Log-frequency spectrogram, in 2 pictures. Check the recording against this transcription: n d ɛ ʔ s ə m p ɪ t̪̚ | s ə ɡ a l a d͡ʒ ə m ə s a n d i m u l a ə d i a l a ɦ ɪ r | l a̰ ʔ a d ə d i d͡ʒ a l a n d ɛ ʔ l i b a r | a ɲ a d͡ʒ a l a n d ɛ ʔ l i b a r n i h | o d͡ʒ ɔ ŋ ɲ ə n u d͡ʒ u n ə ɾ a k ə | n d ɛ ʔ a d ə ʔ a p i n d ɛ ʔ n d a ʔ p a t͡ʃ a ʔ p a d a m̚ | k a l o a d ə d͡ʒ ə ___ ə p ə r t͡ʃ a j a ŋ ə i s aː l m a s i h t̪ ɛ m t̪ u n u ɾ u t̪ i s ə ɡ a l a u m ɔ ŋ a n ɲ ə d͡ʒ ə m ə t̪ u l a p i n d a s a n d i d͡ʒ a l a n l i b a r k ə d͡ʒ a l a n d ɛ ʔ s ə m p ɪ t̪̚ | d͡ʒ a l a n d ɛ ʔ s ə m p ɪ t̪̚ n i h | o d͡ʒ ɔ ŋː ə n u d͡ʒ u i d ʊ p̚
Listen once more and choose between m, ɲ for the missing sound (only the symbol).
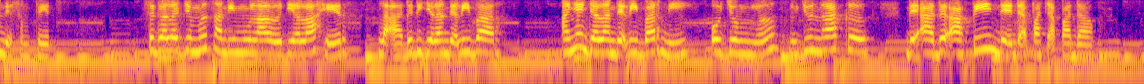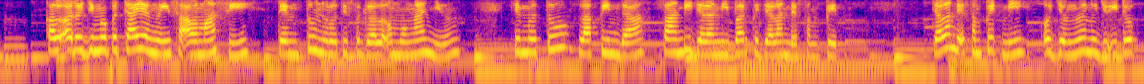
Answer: m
